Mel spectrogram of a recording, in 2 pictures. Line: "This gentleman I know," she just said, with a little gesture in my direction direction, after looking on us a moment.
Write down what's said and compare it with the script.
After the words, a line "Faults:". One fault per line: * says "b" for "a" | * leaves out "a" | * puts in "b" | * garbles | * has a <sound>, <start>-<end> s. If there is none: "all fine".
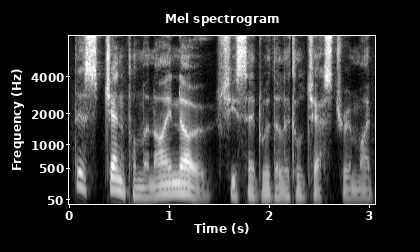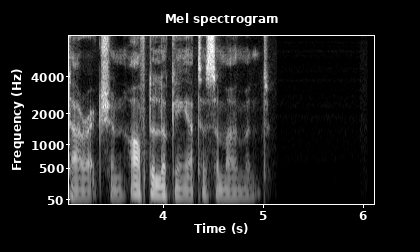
"This gentleman I know," she said, with a little gesture in my direction, after looking at us a moment.
Faults:
* leaves out "just"
* leaves out "direction"
* says "at" for "on"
